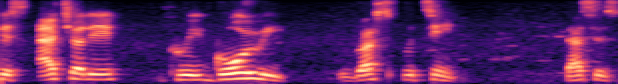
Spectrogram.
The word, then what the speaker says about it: Grigory Rasputin: caused all the confusion his name is actually grigory rasputin that's his name so here's my final word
